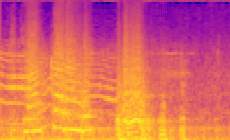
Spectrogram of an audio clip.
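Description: Meow-like cries, about three in a row, each sliding up and down in pitch; the loudest comes just past a second in.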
